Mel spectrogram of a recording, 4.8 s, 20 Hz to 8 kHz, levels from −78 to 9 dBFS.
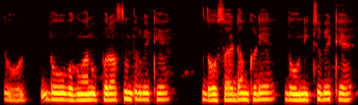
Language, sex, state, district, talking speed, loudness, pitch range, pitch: Rajasthani, female, Rajasthan, Churu, 215 wpm, -18 LUFS, 170-185 Hz, 180 Hz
